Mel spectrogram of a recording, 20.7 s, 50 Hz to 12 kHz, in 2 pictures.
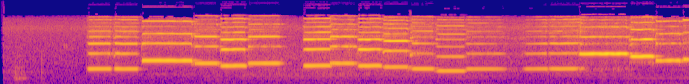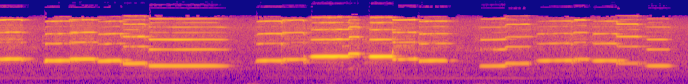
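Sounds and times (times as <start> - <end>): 
dizi flute: 1.2 - 20.6.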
